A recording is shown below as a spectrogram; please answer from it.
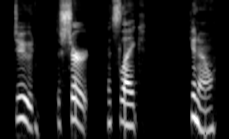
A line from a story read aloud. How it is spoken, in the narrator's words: Pat mumbled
